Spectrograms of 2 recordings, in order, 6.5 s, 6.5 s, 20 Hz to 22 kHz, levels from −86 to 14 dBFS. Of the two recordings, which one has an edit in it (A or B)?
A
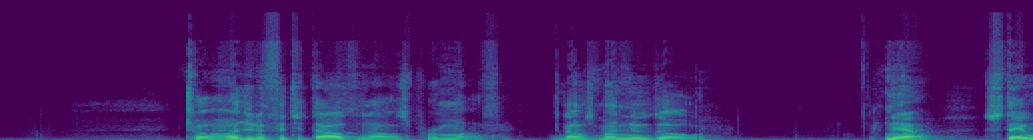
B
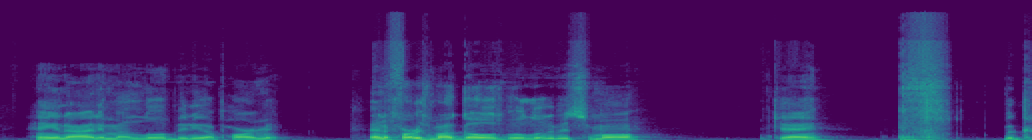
B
